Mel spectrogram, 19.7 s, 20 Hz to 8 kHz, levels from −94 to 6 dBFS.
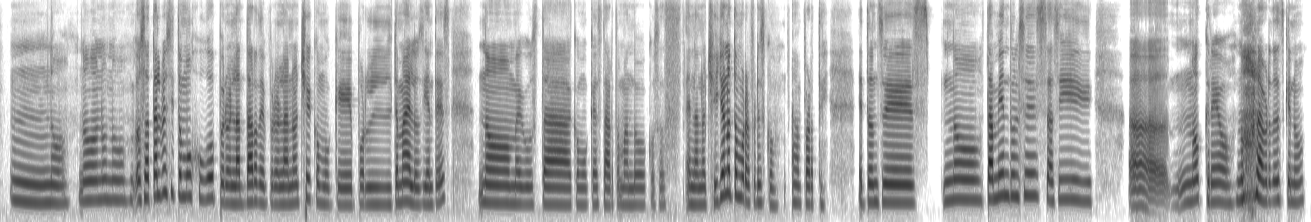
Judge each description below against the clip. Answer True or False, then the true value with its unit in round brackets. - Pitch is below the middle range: False (200 Hz)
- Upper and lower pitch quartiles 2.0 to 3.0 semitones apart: False (3.6 semitones)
